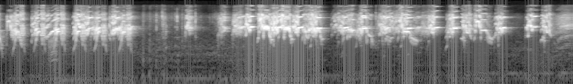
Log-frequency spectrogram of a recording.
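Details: Female Javan myna calling for a male, giving harsh, grating squawks in quick, uneven succession, about four per second, with a brief lull before a louder, denser stretch of rasping chatter.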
